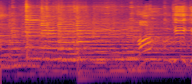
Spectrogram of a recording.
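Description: A Turkish art music ensemble playing a short instrumental passage between sung phrases, with plucked kanun notes over sustained instrument tones.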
